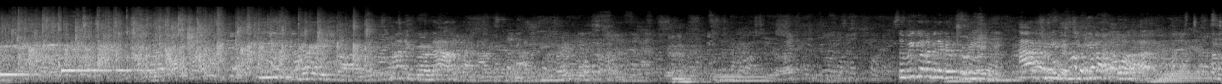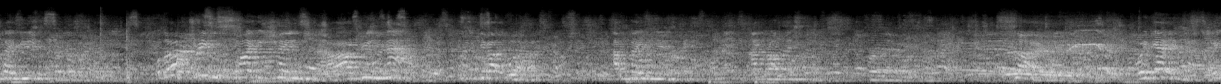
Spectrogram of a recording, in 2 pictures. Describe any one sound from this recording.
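A small band plays lively music.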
